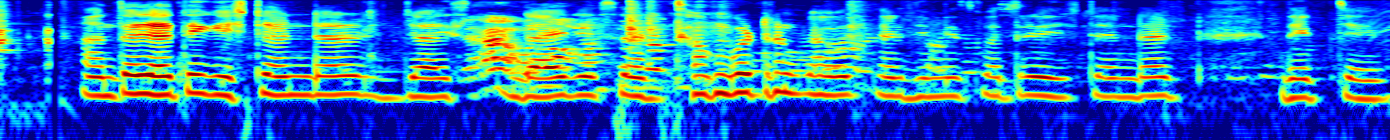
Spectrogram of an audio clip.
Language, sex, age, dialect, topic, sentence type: Bengali, female, 18-24, Western, banking, statement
